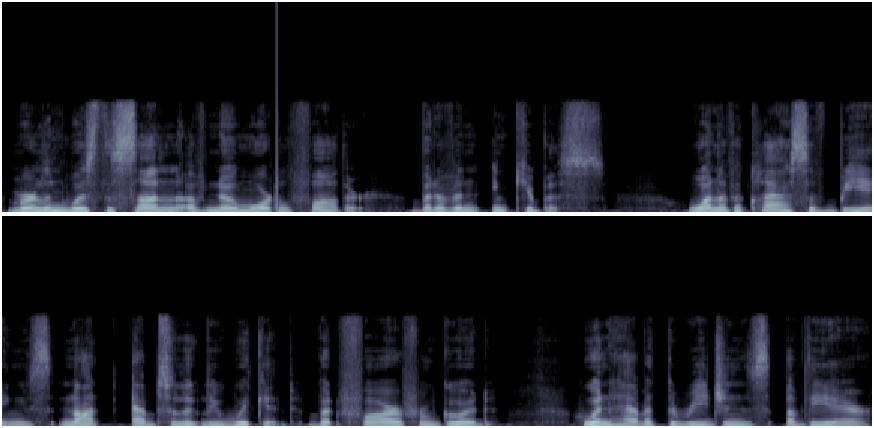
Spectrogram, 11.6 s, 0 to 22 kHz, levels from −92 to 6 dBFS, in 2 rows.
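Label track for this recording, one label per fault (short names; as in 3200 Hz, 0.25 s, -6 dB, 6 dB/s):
1.840000	1.840000	pop -20 dBFS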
